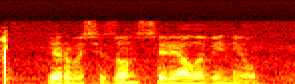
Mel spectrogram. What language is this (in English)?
Russian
